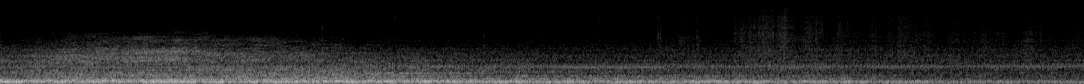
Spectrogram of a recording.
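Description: Low rumble of a distant engine, loudest in the first few seconds and slowly fading, as of something passing by.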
